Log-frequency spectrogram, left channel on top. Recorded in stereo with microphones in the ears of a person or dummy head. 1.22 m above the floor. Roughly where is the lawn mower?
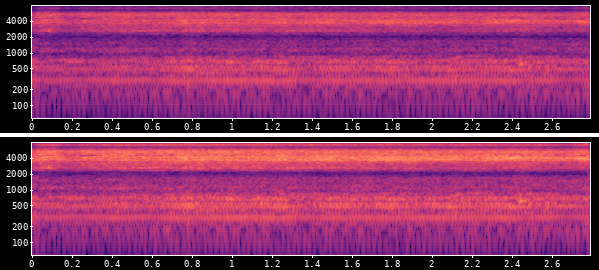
Right.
